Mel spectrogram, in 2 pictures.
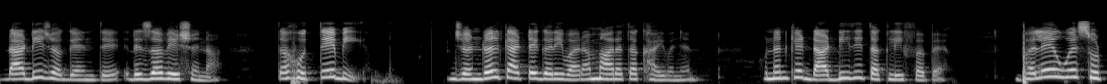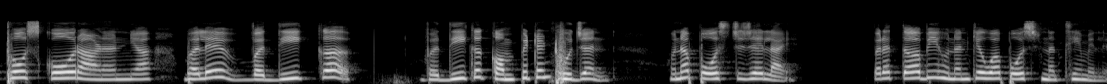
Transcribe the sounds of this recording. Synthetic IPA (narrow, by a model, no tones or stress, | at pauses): ɗaːɖʱid͡ʑɐɠəɦənɪ̆t̪eɾɪzəɾʋeːʃənaː | t̪ɐɦʊt̪ebɪ | d͡ʑɐnɾəlkɛːʈeɡəɾiʋaːɾãmaːɾət̪akʰaːiʋɐɲənɪ̆ | hʊnənɪ̆kʰeːɗaːɖʱid̪it̪ɐkliːfɐpə | bʱɐleʊɦesʊʈʰoskoːɾaːɽ̃ənɪ̆ja | bʱɐleʋɐd̪ʱiːk | ʋɐd̪ʱiːkkɔ̃ːmpɪʈẽɳʈɦʊd͡ʑənɪ̆ | hʊnəpoːsʈd͡ʑeːlaːɪ | pɐɾt̪ɐbʱiɦʊnənɪ̆kʰeʊɦapoːsʈnɐt̪ʰimɪle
